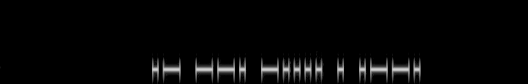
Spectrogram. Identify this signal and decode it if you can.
Morse code, heard as a keyed tone, about 26 wpm, 700 Hz. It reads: AG6EP
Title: Speed Racing - USA 2x2 Call Signs 22wpm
